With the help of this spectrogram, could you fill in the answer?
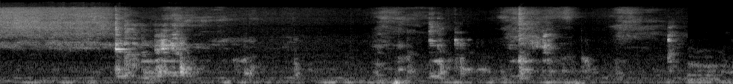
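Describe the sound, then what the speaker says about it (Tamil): Tomatoes go into a pan of sautéed onion, garlic and ginger for a chapati kurma, with faint sizzling and sharp spoon-and-pan clinks at intervals while someone talks nearby. "நல்லா வெங்காயம் பூண்டு இஞ்சிலாம் நல்லா வதங்கிருச்சு இப்போ நம்ம தக்காளி சேர்த்துக்கணும்"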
